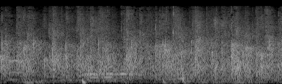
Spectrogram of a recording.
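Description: Steady applause from an audience, a dense wash of clapping hands at an even level throughout, with faint murmurs of voices underneath.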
